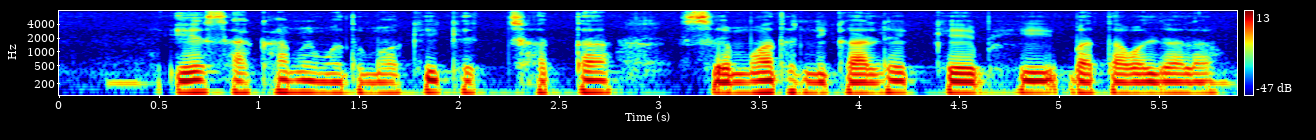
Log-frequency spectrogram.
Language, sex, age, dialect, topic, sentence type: Bhojpuri, male, 18-24, Southern / Standard, agriculture, statement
